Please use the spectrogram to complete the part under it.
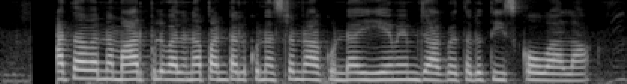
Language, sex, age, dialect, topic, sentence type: Telugu, female, 18-24, Southern, agriculture, question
